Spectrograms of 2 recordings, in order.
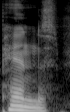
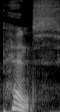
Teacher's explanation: n is voiced so the s ending gets voiced pens not pence you don't want to say pence pence is · And so another thing here is the S is voiced. N is voiced, so the S ending gets voiced.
